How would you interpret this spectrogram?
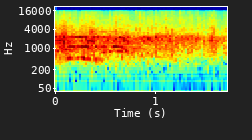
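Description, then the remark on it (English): A crowd applauds steadily, a dense wash of clapping at a fairly even loudness that tapers slightly toward the end, with no voices standing out. “And let me guess, were you applauding for me or for her?”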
